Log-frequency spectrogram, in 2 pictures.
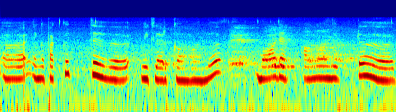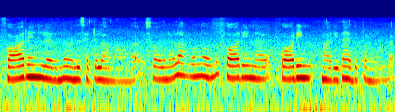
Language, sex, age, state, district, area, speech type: Tamil, female, 18-30, Tamil Nadu, Sivaganga, rural, spontaneous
